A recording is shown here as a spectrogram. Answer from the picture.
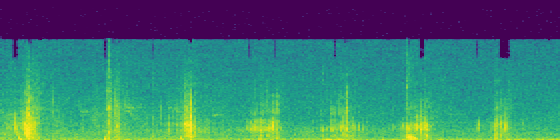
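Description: Footsteps crunching on a gravel path at a steady walking pace, about seven steps in four seconds.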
